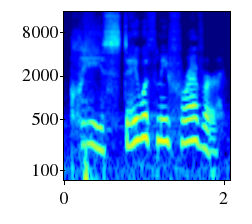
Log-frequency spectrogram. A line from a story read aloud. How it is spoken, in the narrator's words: he whispered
